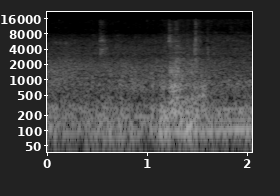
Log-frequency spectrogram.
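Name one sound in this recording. A tram rolls by.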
